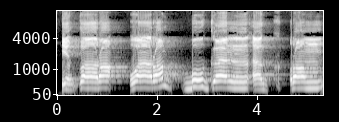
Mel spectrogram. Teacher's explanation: Jadi warobnya yang ditinggikan ya.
